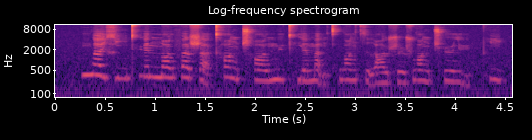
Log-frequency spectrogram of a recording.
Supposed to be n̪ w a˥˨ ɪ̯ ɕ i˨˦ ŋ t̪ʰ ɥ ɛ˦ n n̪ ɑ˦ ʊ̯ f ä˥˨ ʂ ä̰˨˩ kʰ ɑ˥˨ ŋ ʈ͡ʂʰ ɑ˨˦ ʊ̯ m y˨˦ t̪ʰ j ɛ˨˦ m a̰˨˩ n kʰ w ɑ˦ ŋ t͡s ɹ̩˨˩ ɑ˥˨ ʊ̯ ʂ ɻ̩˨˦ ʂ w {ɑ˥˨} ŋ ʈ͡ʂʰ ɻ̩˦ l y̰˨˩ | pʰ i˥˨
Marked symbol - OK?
yes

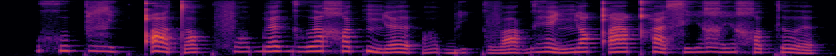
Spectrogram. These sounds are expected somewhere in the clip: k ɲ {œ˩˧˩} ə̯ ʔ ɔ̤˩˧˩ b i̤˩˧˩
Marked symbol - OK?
yes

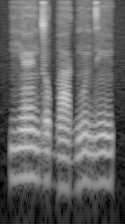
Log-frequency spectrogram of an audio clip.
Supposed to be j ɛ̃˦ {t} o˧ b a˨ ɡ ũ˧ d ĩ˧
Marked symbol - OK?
no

